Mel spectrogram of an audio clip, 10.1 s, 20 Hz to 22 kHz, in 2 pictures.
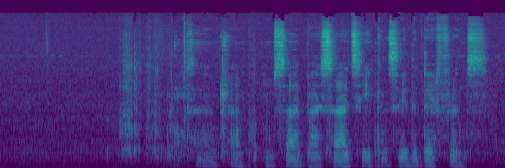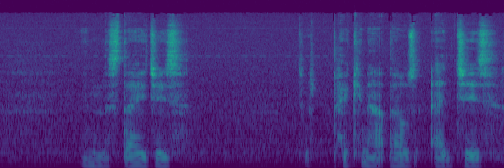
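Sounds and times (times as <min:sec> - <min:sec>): man speaking: 0:01.7 - 0:04.9, 0:05.9 - 0:07.0, 0:08.1 - 0:10.0.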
